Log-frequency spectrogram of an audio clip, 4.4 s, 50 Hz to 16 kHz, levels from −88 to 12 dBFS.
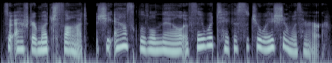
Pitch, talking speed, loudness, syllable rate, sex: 180 Hz, 215 wpm, -19 LUFS, 5.2 syllables/s, female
